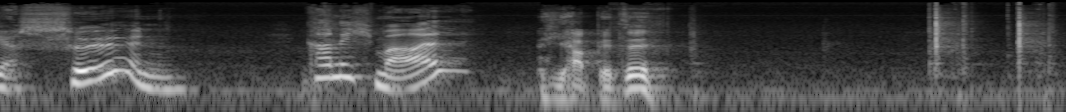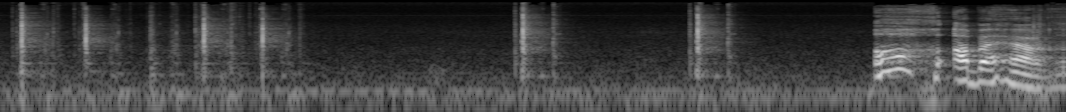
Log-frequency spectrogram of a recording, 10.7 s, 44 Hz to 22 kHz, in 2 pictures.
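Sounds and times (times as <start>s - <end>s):
speech: 0.0s - 3.5s, 10.1s - 10.6s
mechanical typewriter keys striking: 4.6s - 6.9s, 7.9s - 8.2s, 8.8s - 9.1s.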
